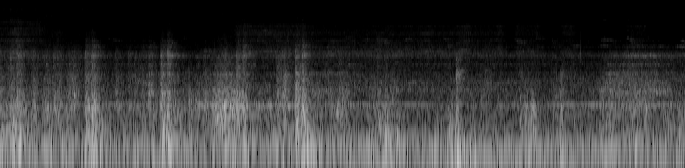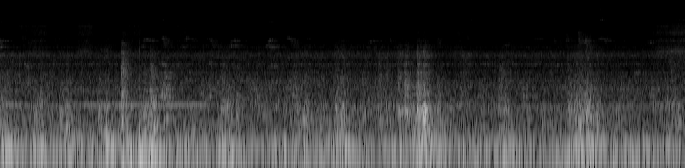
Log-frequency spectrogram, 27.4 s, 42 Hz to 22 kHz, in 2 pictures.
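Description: Kintetsu 23000 series Ise-Shima Liner running, heard inside the passenger car: a steady rumble with irregular knocks from the wheels. A steady tone holds for several seconds in the middle.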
